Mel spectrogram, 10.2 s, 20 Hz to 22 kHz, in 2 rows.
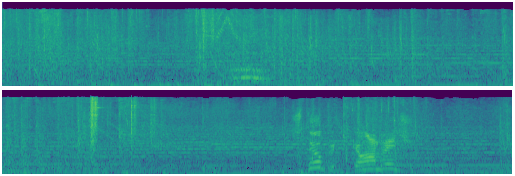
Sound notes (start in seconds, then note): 5.3 gun jams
